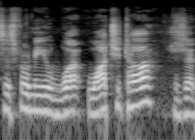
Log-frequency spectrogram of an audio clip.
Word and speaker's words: Ouachita: so late and help pronounce this for me Ouachita is that how it's pronounced yeah and you missed an a o-u-a-c-h-i-t-a yeah like Lake wachita right there in the middle of Arkansas it's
